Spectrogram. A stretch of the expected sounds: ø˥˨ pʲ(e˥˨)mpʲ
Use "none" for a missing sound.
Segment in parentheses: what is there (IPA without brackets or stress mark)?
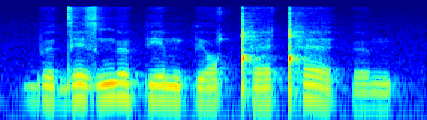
e˥˨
